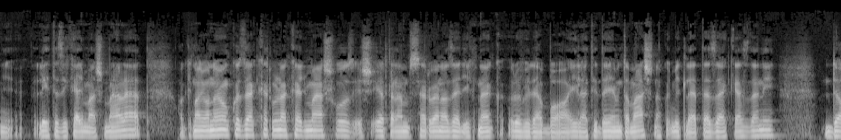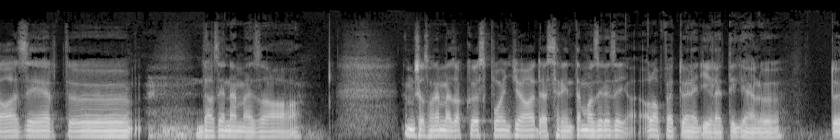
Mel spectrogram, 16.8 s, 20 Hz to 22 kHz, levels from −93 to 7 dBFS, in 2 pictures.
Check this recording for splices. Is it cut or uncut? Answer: uncut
